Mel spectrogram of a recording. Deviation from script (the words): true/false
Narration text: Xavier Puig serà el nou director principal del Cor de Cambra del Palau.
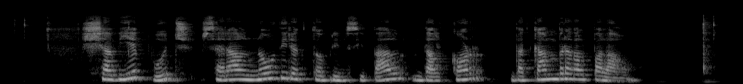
false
